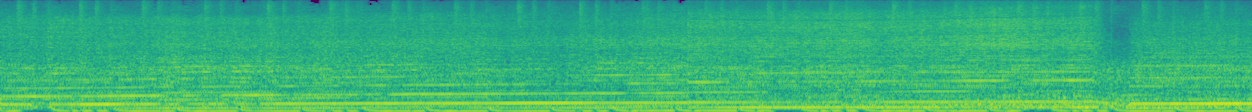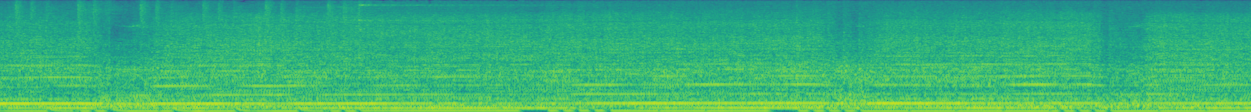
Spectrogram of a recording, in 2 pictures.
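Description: A sports car engine roars at high revs, its pitch slowly climbing.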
